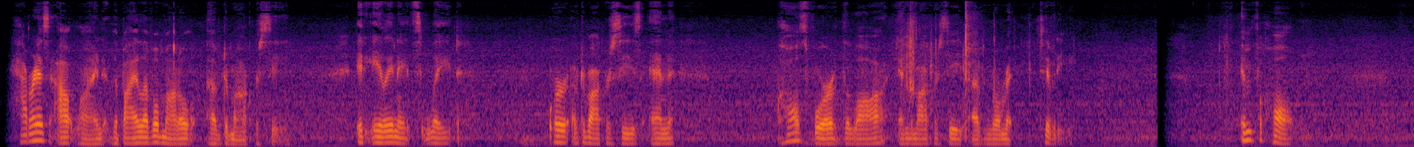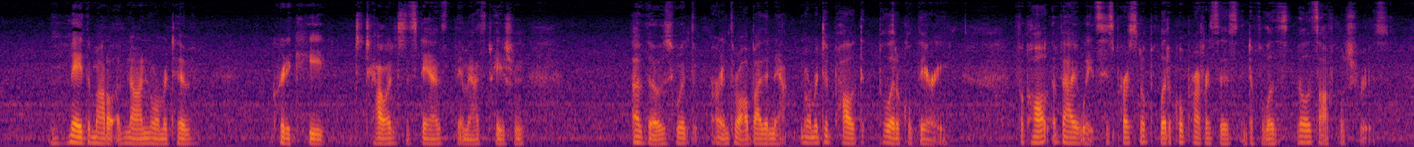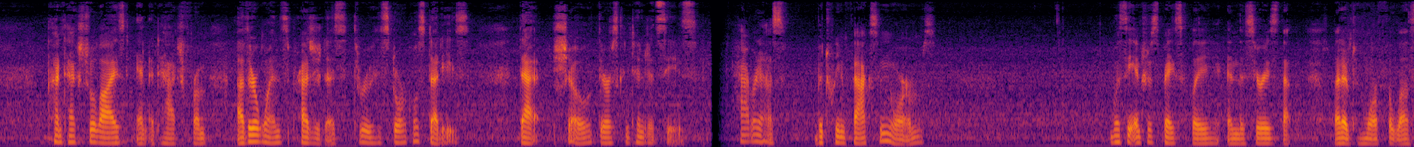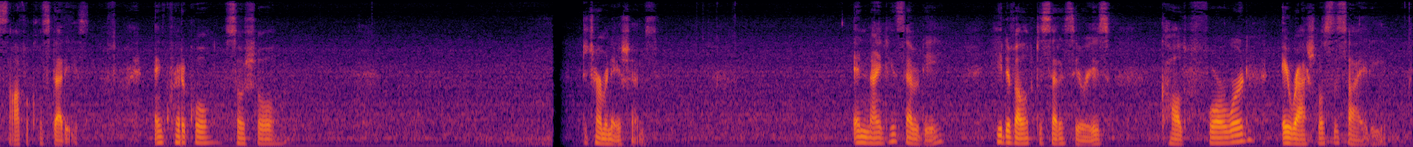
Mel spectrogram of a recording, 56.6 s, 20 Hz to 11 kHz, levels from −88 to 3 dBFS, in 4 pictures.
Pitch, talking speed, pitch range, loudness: 115 Hz, 110 wpm, 110-125 Hz, -27 LUFS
